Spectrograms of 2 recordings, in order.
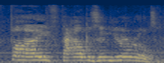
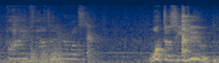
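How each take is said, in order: First: High, slow, stretched-out price; drawn-out reveal. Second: Very high squeal of mock outrage; incredulous customer. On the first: Acted. Barman revealing the third parrot's price, drawn out. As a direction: savour every word of the big number. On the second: Irish customer demanding what the dearest parrot does, incredulous. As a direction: yelp it in sheer disbelief. Customer shocked at biggest price.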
